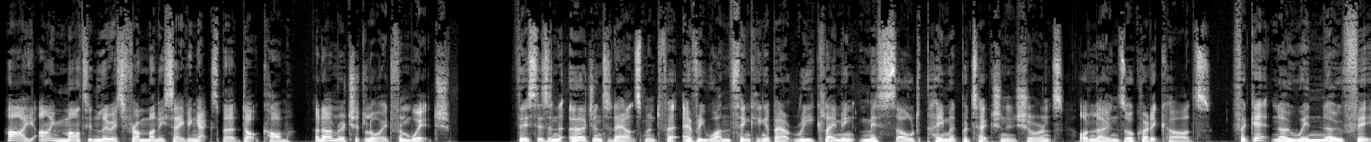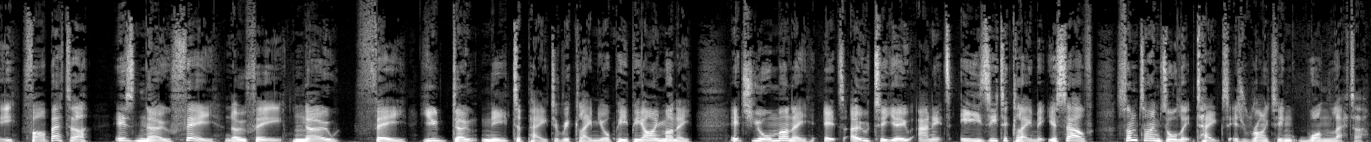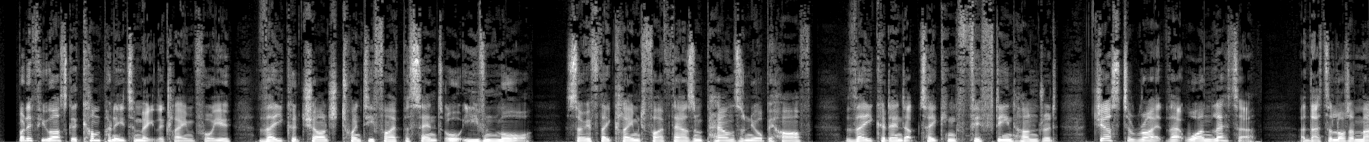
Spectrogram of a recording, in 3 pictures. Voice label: radio ad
